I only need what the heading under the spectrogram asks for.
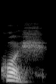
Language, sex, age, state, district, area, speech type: Kashmiri, male, 30-45, Jammu and Kashmir, Bandipora, rural, read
